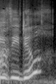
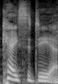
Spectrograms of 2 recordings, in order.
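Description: First: The first syllable sounds like 'kwee'. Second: The first syllable sounds like 'kay'. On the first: The speaker calls it wrong. "I love listening to people who can't pronounce that" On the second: The speaker calls it right. "I love quesadilla"

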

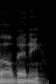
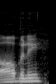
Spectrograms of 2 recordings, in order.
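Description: First: It is said the local Georgia way. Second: It is said the non-Georgia way. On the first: The speaker is from the area. The speaker calls it right. "Is that how they really pronounce that?" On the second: The speaker is not from the area. The speaker calls it wrong. "you're obviously not from Georgia"

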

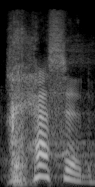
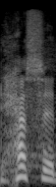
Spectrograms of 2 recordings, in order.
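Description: First: It begins with a rough, raspy throat sound. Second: It begins with a soft, plain h sound.

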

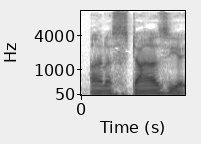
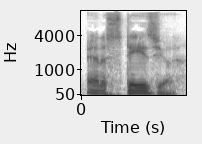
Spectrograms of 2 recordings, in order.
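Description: First: It has Latin vowels and a hard t. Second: It has English-style vowels and a soft th. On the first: The speaker calls it right. "this is Latin, so we use our Latin vowels. And a th is hard" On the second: The speaker calls it wrong.

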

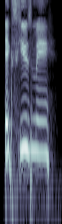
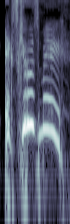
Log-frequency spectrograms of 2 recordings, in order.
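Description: First: It is said at a normal, soft volume. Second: It is said at its loudest.

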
